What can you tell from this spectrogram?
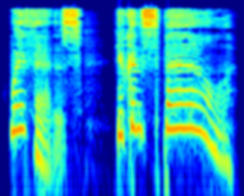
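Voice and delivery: very high, drawn-out teasing marvel; mock amazement. A narrator's reading. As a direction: tease her with exaggerated high-pitched wonder. Trueblood mocks the charwoman.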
